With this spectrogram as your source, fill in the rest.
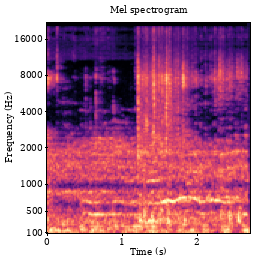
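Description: Pigeons at a pigeon club coo softly and continuously in the background, a low murmuring flock sound with a faint whistle-like note and steady ambient noise, no talking.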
